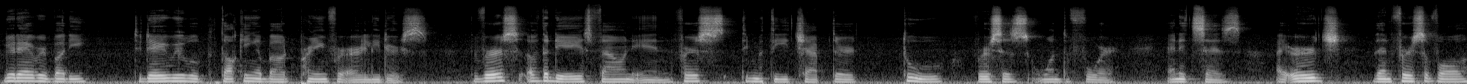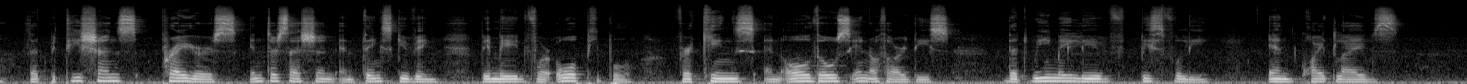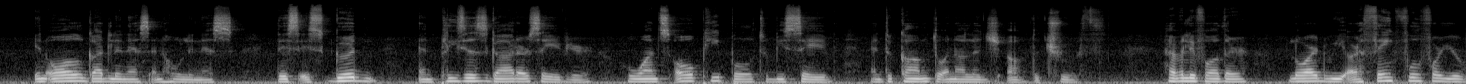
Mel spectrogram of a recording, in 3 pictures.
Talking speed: 140 wpm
